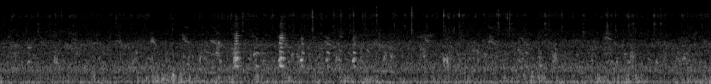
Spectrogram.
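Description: A crowded flock of 35-day-old broiler chickens clucking, many short calls overlapping, with a few louder calls between about two and three and a half seconds in, over a steady low background noise.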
